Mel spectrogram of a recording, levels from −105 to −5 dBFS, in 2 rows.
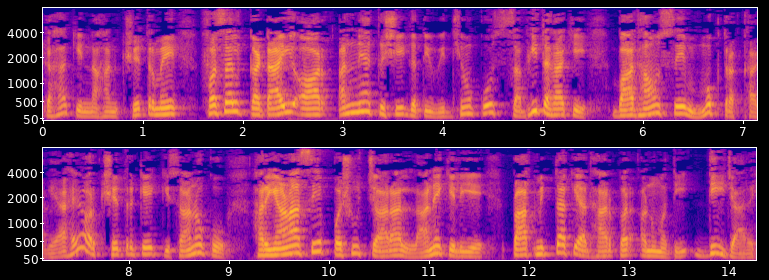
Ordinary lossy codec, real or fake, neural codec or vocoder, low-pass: none; real; none; none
